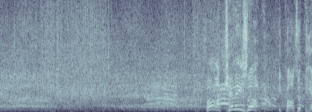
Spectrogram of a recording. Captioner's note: crowd cheering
